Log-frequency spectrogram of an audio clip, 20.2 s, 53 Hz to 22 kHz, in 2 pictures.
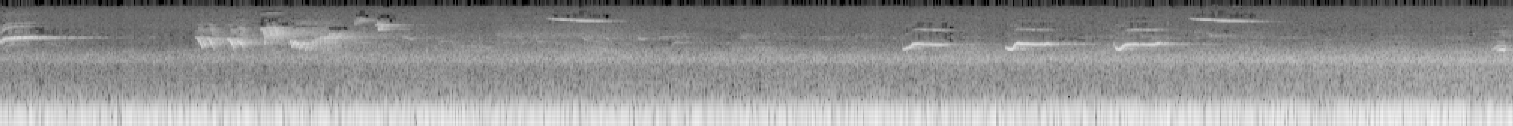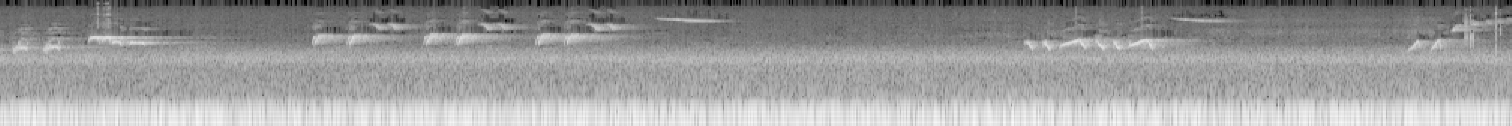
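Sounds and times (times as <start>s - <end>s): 
common nightingale song: 0.0s - 20.1s
continuous low droning noise: 0.0s - 20.1s.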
